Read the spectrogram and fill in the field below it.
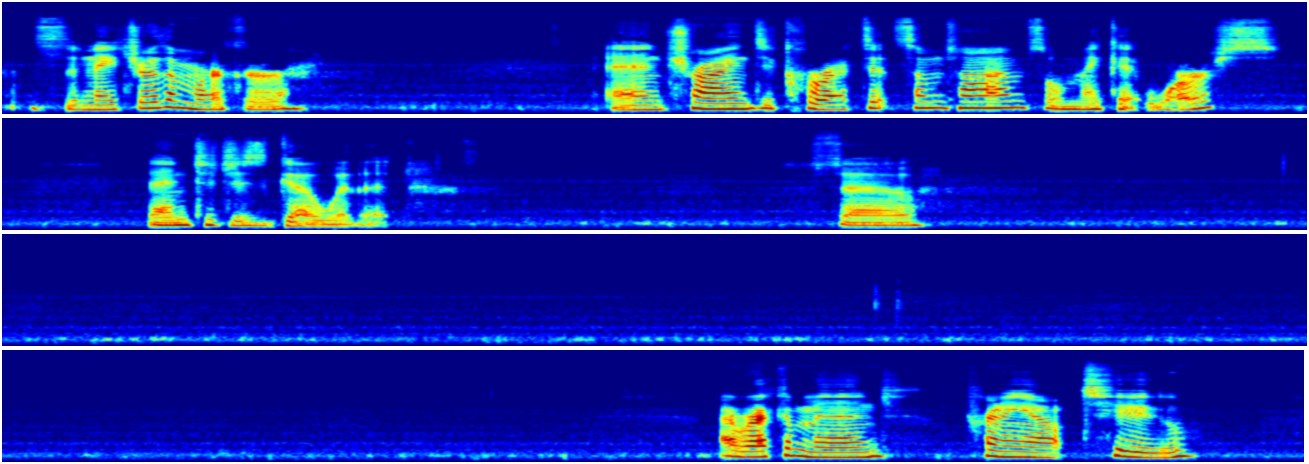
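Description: A felt-tip marker rubs and squeaks softly across paper.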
